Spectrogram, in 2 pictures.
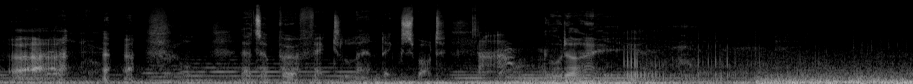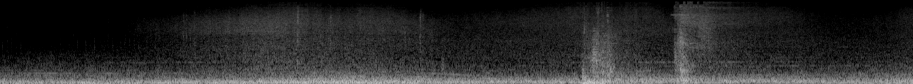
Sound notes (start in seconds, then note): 0.1 laughs; 7.8 Giree purrs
